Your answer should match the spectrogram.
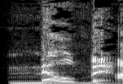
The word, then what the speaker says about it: Melbourne: You mean Melbourne? – It's pronounced Melbourne. For Melbourne? – The Melbourne. Yeah, there were locals.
